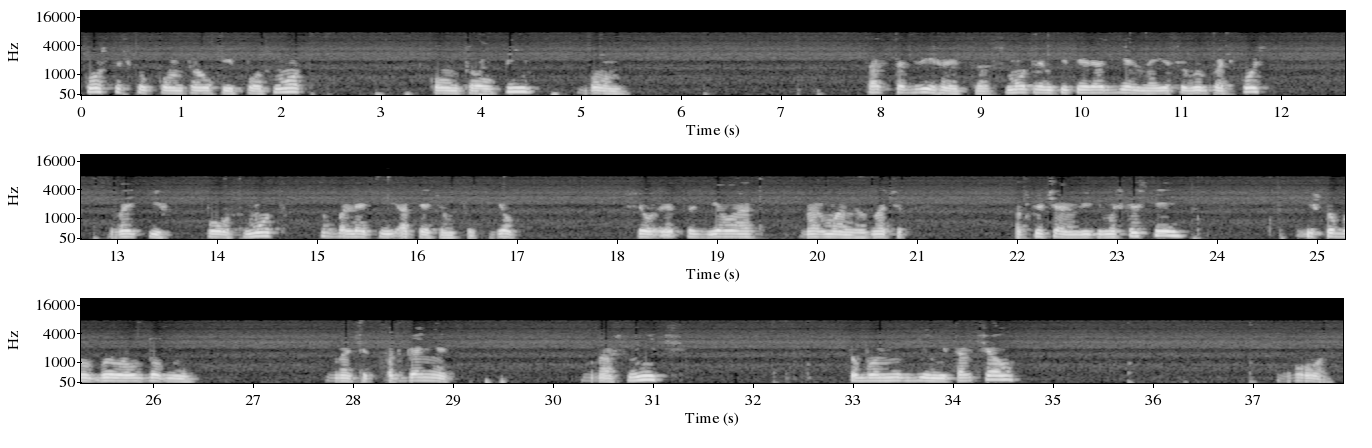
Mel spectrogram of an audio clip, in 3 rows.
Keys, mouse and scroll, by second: 0.6 click, 2.2-3.3 drag, 3.9 ctrl+p, 6.2 click, 8.2-9.7 drag, 10.4 click, 12.8-14.3 drag, 16.9-19.4 drag, 21.9 click, 23.8 shift+middle click, 25.8-28.1 drag, 29.3 r, 32.2 click, 32.6-34.4 middle drag, 35.7-36.9 drag, 37.3-37.9 middle drag.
